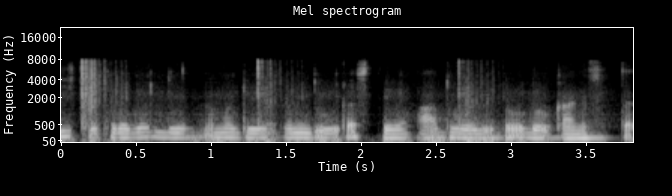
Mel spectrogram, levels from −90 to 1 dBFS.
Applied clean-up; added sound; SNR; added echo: neural mask model RNNoise.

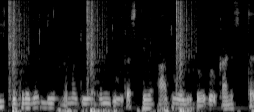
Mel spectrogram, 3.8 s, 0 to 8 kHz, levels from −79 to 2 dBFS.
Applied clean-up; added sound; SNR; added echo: classical method spectral subtraction.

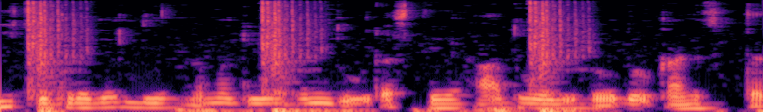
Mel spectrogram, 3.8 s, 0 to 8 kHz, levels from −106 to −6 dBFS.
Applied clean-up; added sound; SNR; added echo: classical method Wiener filter.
